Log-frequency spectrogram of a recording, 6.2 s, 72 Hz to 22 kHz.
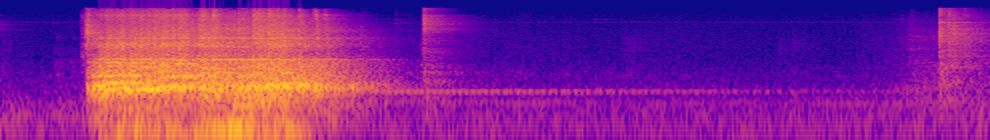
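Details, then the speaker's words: Ford 8BA flathead V8 (1949-53), spark confirmed, fuel bowl empty, only a squirt of fuel in the carburetor: brief cranking that never catches into a steady run; no fuel from pump, owner suspects pump valve. "There's not even any fuel in the bowl over there, the fuel bowl, but I did put a little squirt of fuel in the carburetor earlier, so that's what caused that. I'm concerned that I'm not seeing any fuel at the fuel pump there yet."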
